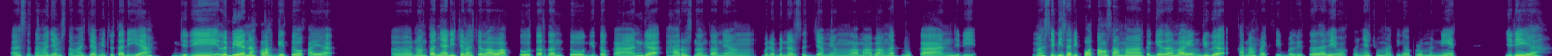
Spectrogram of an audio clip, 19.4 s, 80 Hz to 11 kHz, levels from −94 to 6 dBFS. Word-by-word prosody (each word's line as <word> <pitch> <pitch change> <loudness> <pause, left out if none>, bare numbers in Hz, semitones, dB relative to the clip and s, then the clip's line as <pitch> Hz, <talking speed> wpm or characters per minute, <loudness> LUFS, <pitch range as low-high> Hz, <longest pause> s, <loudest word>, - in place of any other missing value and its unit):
eee, 185 +1 -3
1/2 195 -1 -5
jam 190 0 -1
1/2 185 -1 -5
jam 180 0 -1
itu 185 +1 -5
tadi 200 +1 0
ya, 170 +3 +2 0.3
jadi 235 +8 +1
lebih 210 -1 +7
enak 245 +1 +3
lah 265 -1 +3
gitu, 205 -1 +1
kayak, 180 -2 0 0.8
eee, 185 0 -3
nontonnya 210 +6 +2
di 225 - 0
celah-celah 205 -3 +3
waktu 195 +1 +2
tertentu 205 +3 0
gitu 220 +1 -3
kan, 180 +3 -2
nggak 205 -1 +3
harus 200 0 -1
nonton 195 0 -2
yang 190 -1 -5 0.2
bener-bener 185 -1 -3
sejam 185 0 -4
yang 180 0 -7
lama 175 -1 -3
banget, 210 +5 -1
bukan. 180 -3 -1
Jadi, 200 +2 -7 0.7
masih 215 +7 -1
bisa 280 +1 +4
dipotong 260 0 +3
sama 245 -2 +2
kegiatan 230 0 +2
lain 270 +5 +3
juga 205 -5 +4 0.2
karena 195 -1 -2
fleksibel 190 -1 -6
itu 220 +6 -6
tadi, 205 -7 +2
waktunya 190 +3 -6
cuma 190 -4 -5
30 175 -1 -4
menit. 215 - -3 0.6
Jadi 260 +1 +4
yah 190 -3 +1
195 Hz, 155 wpm, -23 LUFS, 185-225 Hz, 0.8 s, lebih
